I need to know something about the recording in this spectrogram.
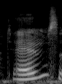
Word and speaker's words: Tems: How do you spell that? TEMS. Yeah. Exactly how it sounds. Thames.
